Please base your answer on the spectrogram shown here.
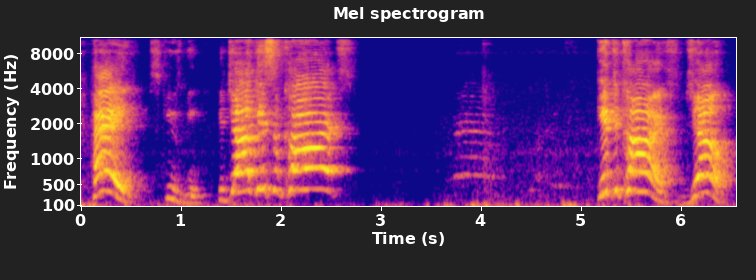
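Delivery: loud, high call across the room. Real, not acted. Streamer calls friends to bring the cards, loud. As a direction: call to the people outside.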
